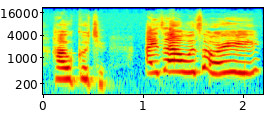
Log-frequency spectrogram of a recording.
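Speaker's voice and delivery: high, loud hysterical shriek; screeching. A narrator's reading. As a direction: shriek it while tackling her. Izuku screeching, tackling Ashido.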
